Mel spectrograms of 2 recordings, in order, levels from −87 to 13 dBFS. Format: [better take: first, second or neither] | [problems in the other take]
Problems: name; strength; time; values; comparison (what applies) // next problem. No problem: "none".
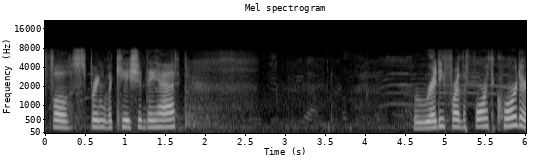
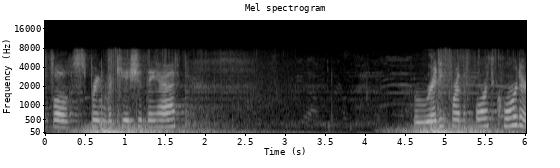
first | background sound (Fire); 2 dB above the speech // room echo; dies away in 0.7 s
